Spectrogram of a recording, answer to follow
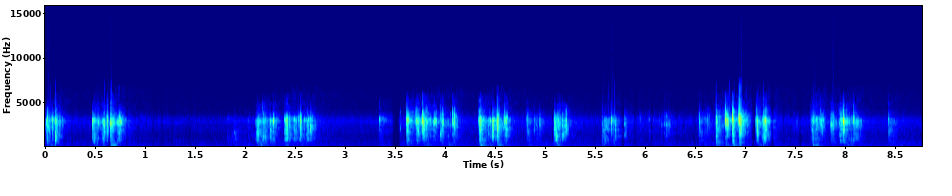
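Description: Typing on a computer keyboard: rapid keystroke clicks in short bursts with brief pauses between them as a web address is entered.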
